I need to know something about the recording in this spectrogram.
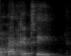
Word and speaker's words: Hecate: Oh, Hecate. Hecate. Alright, see, I never would have got that. There you go. Right, Hecate, the witch goddess of magic, it's Greek.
